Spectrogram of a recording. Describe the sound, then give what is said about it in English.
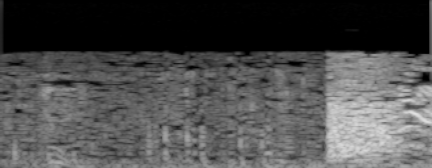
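A single loud gunshot is fired into the air on a trail beside a dry lake, bursting in sharply after a stretch of quieter voices and ringing on to the end. “If I fire again, Morgan, it won't be in the air.”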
